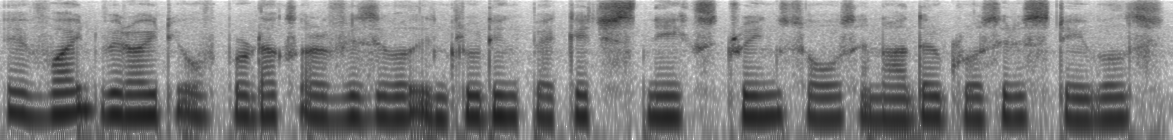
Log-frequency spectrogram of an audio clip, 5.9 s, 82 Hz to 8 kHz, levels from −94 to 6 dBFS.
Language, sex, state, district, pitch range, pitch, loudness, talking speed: English, female, Arunachal Pradesh, Papum Pare, 170-185 Hz, 175 Hz, -14 LUFS, 165 wpm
